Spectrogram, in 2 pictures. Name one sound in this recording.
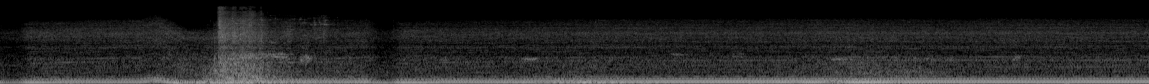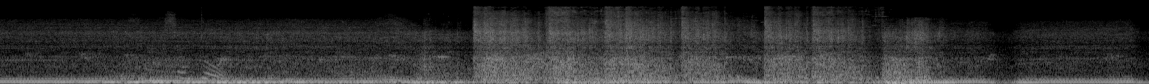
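A game vehicle's engine hums steadily.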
